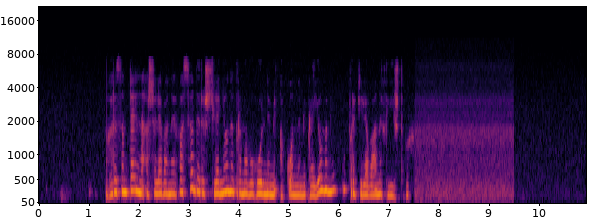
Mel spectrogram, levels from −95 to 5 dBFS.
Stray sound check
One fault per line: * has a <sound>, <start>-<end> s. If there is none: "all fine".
all fine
